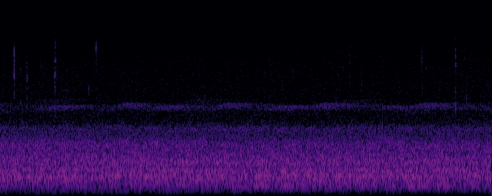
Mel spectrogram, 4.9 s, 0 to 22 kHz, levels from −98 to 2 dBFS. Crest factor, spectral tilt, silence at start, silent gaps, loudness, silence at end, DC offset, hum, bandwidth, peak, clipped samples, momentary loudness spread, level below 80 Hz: 14 dB; -5.5 dB/octave; 0 s; none; -62 LUFS; 0 s; under 0.1%; none; over 20 kHz; -46 dBFS; under 0.1%; 1 LU; under -90 dBFS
